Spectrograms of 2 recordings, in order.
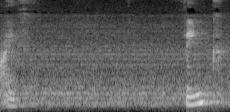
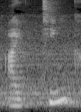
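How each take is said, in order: First: The word begins with an f sound. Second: The word begins with a t sound. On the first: "or an F" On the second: "a T"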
